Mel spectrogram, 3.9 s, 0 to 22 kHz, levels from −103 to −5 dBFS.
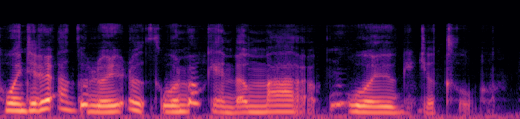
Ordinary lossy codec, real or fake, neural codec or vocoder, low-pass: none; fake; autoencoder, 22.05 kHz, a latent of 192 numbers a frame, VITS, trained on many speakers; none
